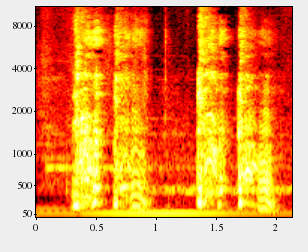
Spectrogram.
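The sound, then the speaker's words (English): Four harsh coughs arrive as two quick pairs with a short pause between them, over a low steady hum and with no talking. “Gotta strip down, turn around, squat and cough.”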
